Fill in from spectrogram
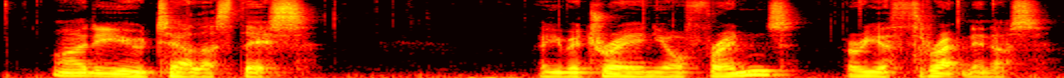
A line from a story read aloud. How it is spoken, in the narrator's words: asked Bard grimly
